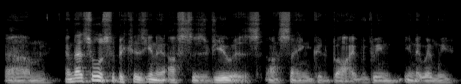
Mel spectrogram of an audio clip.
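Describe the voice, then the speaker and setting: A man speaking as an academic interview guest, discussing books and films in a hesitant, thoughtful, halting way. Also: deep voice, darkish tone, breathy edge. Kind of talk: conversational literary and film discussion.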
